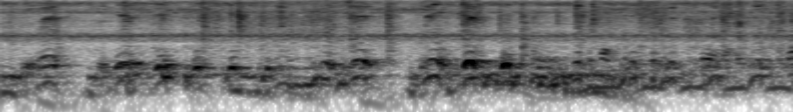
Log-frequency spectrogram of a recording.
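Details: Low, rounded pigeon coos from a pigeon house, uttered in love, rising and falling in short rolling phrases, with a brief break midway before the cooing resumes.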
